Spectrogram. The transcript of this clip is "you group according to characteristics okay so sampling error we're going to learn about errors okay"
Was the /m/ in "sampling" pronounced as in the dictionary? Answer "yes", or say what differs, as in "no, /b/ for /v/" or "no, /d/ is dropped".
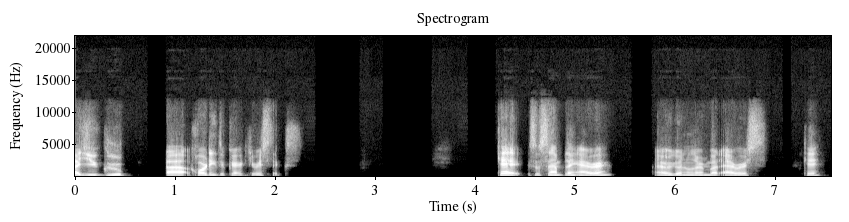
yes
